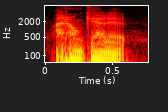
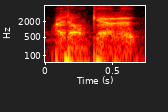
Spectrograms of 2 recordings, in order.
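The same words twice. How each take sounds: First: Said in the usual way. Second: Breathy unvoiced whisper; whispered repeat of the line. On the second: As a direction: whisper it like a secret. Repeats line, second time whispered.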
